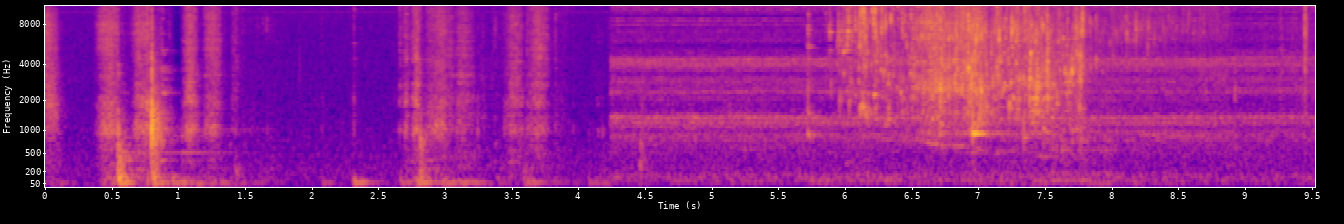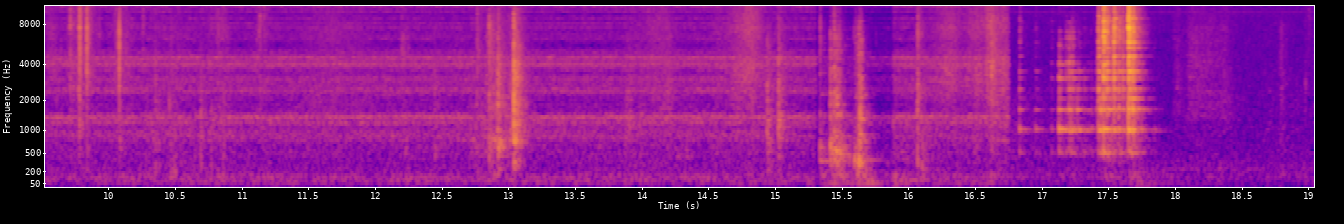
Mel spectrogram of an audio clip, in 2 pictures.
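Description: A kitchen knife cutting carrot strips on a wooden chopping board, a few separate strokes. Then, over a steady faint hum, water runs noisily for about two seconds, and a few light clicks and handling noises follow. Near the end comes a short, loud crackling rustle as dried glass noodles are set into a pot.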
